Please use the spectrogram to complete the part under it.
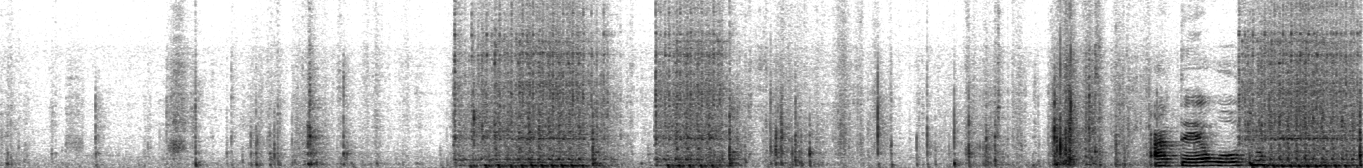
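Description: A sewing machine stitches closed a fabric box in quick whirring runs separated by pauses, close and fairly loud, while someone speaks briefly in Portuguese.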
